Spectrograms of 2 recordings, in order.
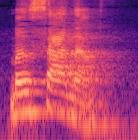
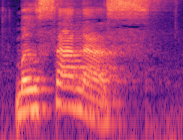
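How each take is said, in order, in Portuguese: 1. O s final é apagado. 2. O s final é pronunciado.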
